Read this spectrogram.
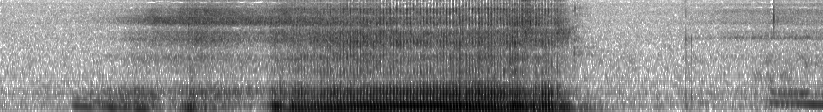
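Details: Boxer dog napping in an odd posture snoring: a single loud, buzzing, rattling inhaled snore; owner notes it snores even when awake and questions its nostrils.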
